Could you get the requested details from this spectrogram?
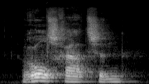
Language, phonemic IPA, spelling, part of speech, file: Dutch, /ˈrɔlsxatsə(n)/, rolschaatsen, verb / noun, Nl-rolschaatsen.ogg
- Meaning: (verb) to roller-skate; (noun) plural of rolschaats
